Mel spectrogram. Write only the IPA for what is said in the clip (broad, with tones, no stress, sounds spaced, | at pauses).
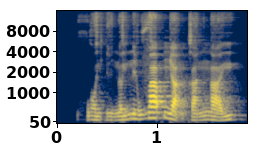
h w ɔ̤˨˩ j ɗ i̤˨˩ n ə˨˦ j n i˨˦ w v aː˦˥ p̚ ɲ a̰ː˧˨ ŋ k a˨˦ n ŋ a˨˦ j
